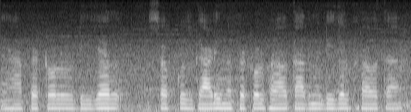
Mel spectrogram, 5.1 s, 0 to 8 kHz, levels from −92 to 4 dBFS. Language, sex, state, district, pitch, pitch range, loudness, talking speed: Hindi, male, Bihar, Gopalganj, 115 Hz, 115-120 Hz, -14 LUFS, 165 wpm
